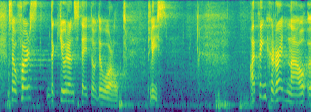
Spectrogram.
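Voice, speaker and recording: Amid noticeable background noise, a woman speaks at a very slow pace with very wide pitch swings and long, frequent pauses. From Slovenia (former Yugoslavia). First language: Slovenian. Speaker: professor and former European commissioner. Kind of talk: conference keynote speech. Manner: hesitant, with fillers.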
